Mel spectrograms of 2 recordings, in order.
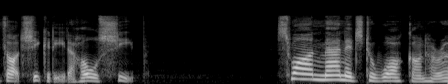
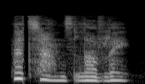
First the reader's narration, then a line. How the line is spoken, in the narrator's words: Moiraine breathed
